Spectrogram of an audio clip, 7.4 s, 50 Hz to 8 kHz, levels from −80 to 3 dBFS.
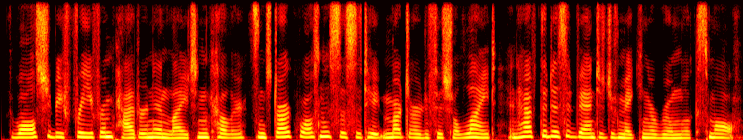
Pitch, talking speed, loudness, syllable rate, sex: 225 Hz, 225 wpm, -16 LUFS, 6.1 syllables/s, female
